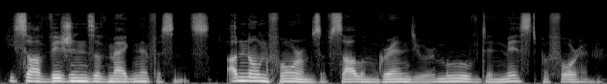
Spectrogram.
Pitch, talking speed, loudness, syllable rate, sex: 125 Hz, 150 wpm, -18 LUFS, 4.5 syllables/s, male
